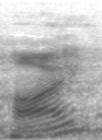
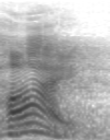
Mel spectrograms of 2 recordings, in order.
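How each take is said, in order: First: The voice rises at the end. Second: The voice falls at the end.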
